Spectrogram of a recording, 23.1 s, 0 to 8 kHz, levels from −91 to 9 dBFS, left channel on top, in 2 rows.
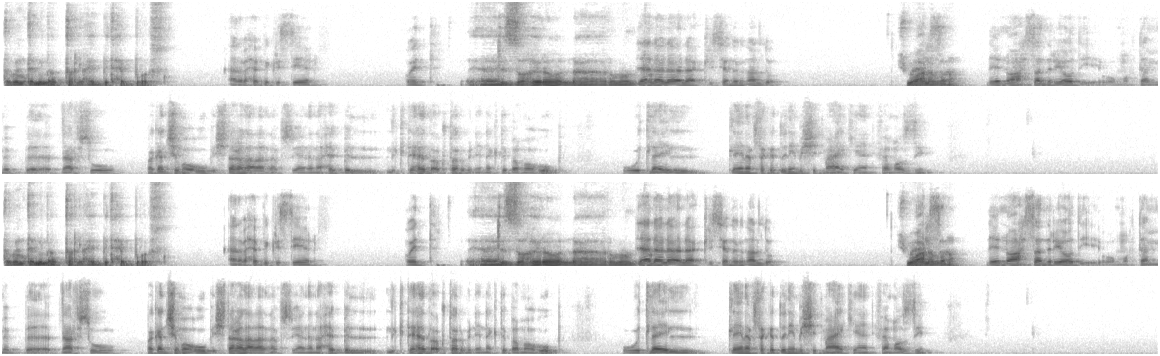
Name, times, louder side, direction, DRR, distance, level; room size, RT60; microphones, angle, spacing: voice 1, 0.0-1.6 4.6-6.4 9.0-9.5, right 2 dB, 15° right, 0.3 m, -27 dB
voice 2, 2.3-3.1 4.0-4.4 6.3-7.7 9.1-9.5 9.8-12.7 13.0-17.1 17.8-18.5 18.8-20.8, right 3 dB, 55° right, 0.6 m, -35 dB
7.6 x 7.5 x 3.1 m
head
